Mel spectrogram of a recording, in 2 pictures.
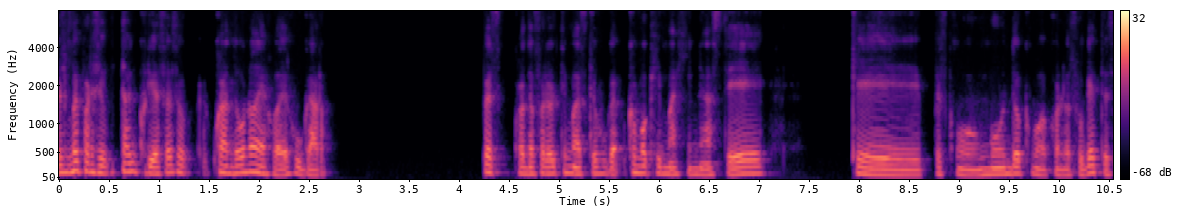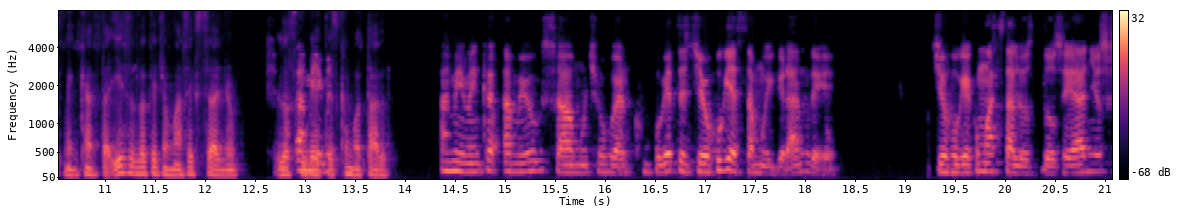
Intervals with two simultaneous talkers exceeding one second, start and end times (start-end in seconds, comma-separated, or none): none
